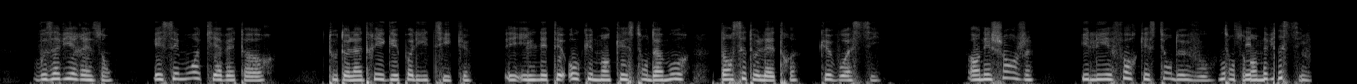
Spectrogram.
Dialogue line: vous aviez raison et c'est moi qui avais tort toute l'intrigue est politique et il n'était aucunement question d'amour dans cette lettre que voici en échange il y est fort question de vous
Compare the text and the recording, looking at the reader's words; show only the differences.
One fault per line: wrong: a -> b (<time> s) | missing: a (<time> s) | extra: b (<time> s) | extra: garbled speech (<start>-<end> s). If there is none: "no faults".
extra: garbled speech (12.2-13.1 s)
